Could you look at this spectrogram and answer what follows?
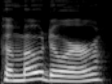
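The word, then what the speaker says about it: Pomodoro: processing the time blocking is the hopefully I pronounce this right pomor technique p o m o d o r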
